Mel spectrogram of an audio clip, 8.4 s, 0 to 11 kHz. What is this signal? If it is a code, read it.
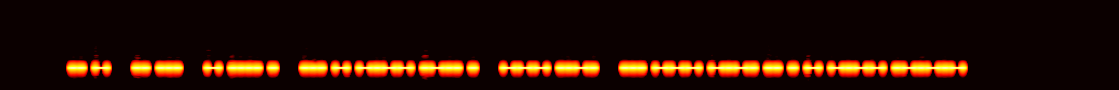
Morse code, heard as a keyed tone, about 40 wpm, 700 Hz. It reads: IT IS THE STYLE OF SOCIETY.
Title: Sentences from Top 1000 Words - Review Part 5 - 40wpm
